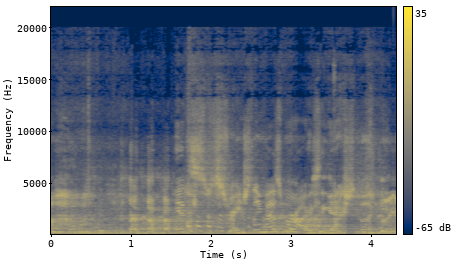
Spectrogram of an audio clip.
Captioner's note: laughing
